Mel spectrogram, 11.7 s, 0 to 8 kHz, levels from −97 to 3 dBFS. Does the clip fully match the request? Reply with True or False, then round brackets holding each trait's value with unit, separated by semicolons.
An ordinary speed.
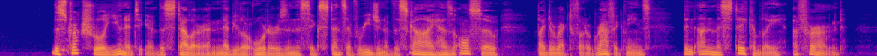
False (130 wpm)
